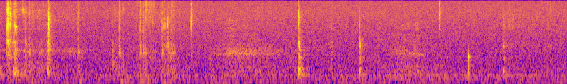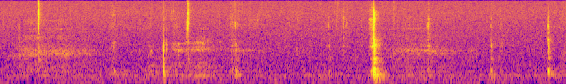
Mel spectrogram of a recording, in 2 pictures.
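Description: Faint, irregularly spaced light clicks and ticks from soldering a feeder wire to a model railroad rail, with one louder click about seven seconds in.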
